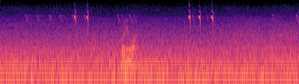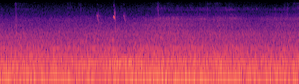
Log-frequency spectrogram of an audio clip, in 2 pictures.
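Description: bird calling

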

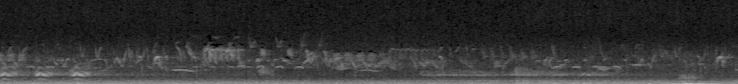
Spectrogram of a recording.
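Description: wild bird singing

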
